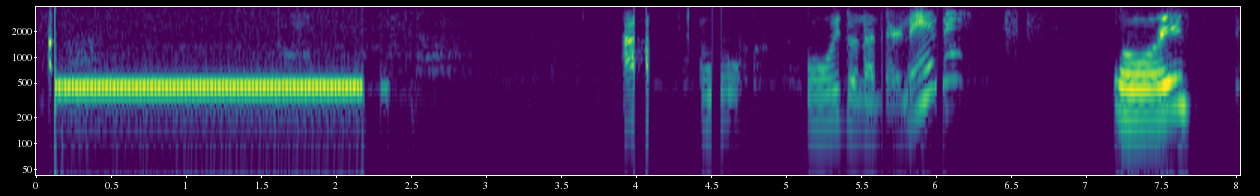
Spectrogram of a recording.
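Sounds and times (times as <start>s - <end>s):
telephone dial tone after a dropped call: 0.1s - 2.2s
speech: 5.4s - 6.0s, 7.2s - 7.8s.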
